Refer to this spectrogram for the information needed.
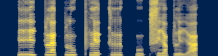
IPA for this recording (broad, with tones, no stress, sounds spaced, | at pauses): r i˥˩ ʔ p l a˥˩ t̚ p l u˥˩ ʔ pʰ l e˥˩ ʔ k r ɯ˥˩ k̚ ʔ u˦˥ ʔ s i˦˥ a̯ p l i˩˦ a̯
